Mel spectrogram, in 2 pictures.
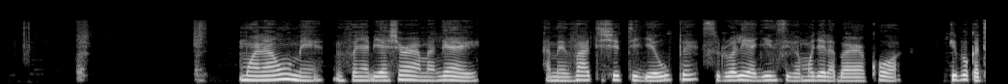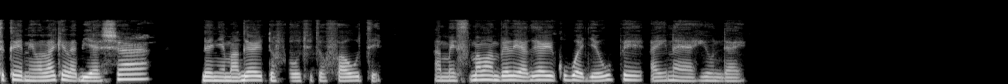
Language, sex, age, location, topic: Swahili, female, 18-24, Dar es Salaam, finance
